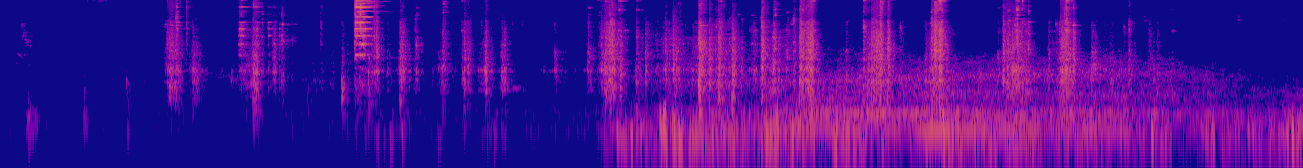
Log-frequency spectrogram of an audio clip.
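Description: Scattered light clicks and rattles of parts being handled in a car's engine bay. About six seconds in, a steady low hum starts suddenly and holds, with clattering continuing over it.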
